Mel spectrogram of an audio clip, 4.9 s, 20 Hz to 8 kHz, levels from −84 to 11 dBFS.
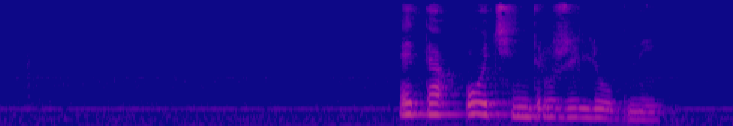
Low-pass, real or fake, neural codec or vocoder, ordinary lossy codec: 7.2 kHz; real; none; MP3, 32 kbps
